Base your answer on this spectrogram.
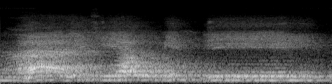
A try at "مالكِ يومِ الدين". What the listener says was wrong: لا تقل مالك يوم الدين، ليست يوم، يوم أسهل من يومي، ولكن في الأصح أنها يومي.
